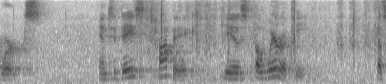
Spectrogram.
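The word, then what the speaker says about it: Awareapy: And today's topic is awarepy. That's spelled A-W-A-R-E-A-P-Y, awarepy.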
